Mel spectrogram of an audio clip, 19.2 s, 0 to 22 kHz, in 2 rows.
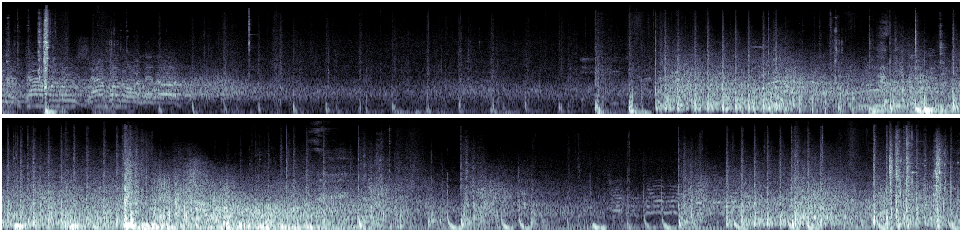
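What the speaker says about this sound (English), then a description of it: "Why are you shooting at me?" Gunfire from the video game STALKER 2: rapid bursts and rattling shots that grow loud and dense after the first few seconds and continue as a sustained barrage, with a voice talking over the shooting.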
